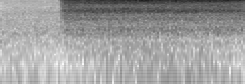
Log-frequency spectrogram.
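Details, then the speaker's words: Sudden steady loud hiss after a brief quiet moment: a dental simulator's three-way syringe pressed for air and water together, in a dental school skills lab tutorial. "kalau diinjak yang ini namanya threeway yang gambar yang ditanam dia angin yang di kiri air Hai jadi dear tekan dua-duanya"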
